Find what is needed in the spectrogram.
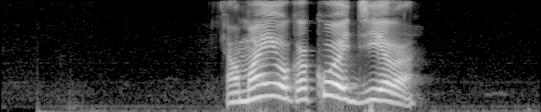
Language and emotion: Russian, angry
